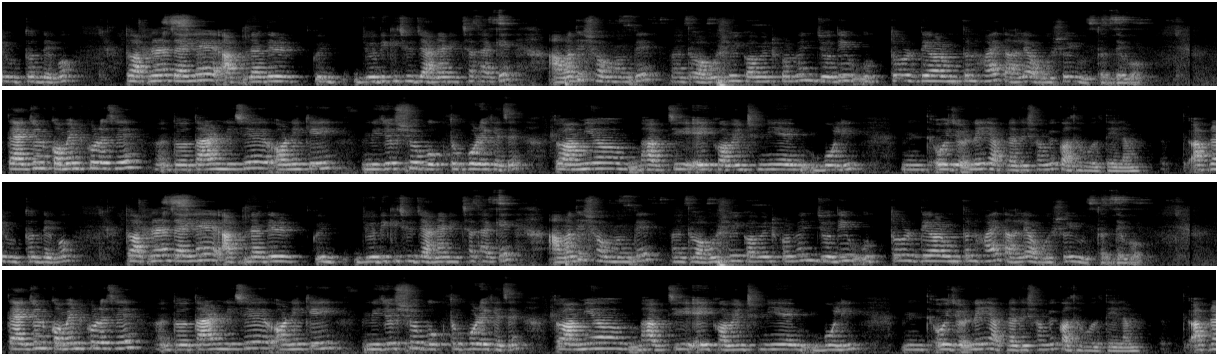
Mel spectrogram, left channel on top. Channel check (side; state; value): both; normal; correlation 0.46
